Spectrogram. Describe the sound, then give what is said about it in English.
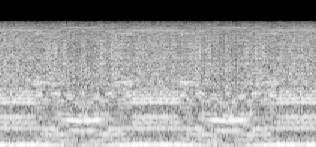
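A chainsaw cuts through a tree trunk indoors in a room, giving a steady, loud, buzzing drone with strong harmonics and only slight dips in pitch, alone without voices. “I have like a tree trunk in here. If you're allowed to use your chainsaw inside the room? Yeah. I don't know. I'll have to ask my boss. I'm getting through this tree trunk here.”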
